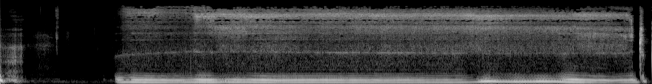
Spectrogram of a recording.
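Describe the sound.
A voice imitates a tattoo machine with a steady, low, rasping buzz and a hissy edge. It holds for about five seconds, wavering briefly in pitch before cutting off.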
